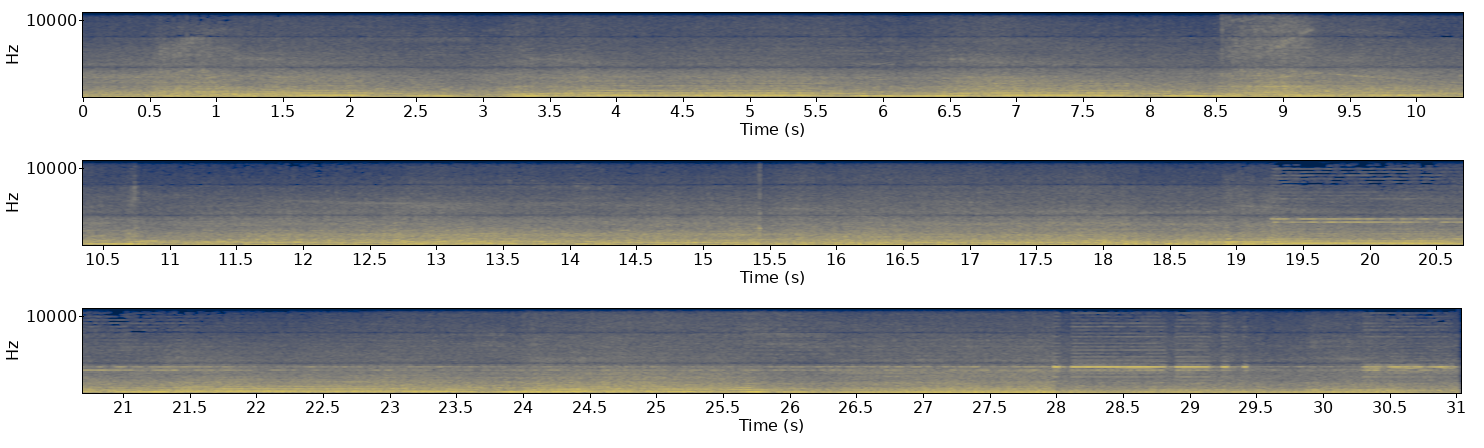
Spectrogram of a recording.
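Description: Diesel engines of large John Deere farm tractors running as they drive past in a procession. Over them a pitched tone rises, holds and falls again roughly every two seconds.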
